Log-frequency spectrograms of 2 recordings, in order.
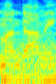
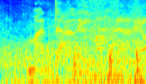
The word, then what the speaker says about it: Mamdani: And Mamdani, I said it right? Mamdani, almost there.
